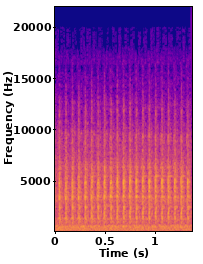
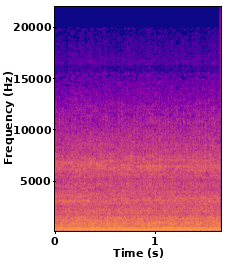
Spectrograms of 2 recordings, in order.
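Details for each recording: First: Kia at a salvage auction: sharp metallic knock about ten times a second, locked to idle over a rough-running engine; the knock is judged internal, with smoke and heavy blow-by, and the engine needs replacing. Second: Salvage car with a 2.5 L engine, possibly a turbo TDI type: steady, even idle with a smooth hum and no knocks, misses or ticks; runs like a sewing machine, a healthy engine.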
